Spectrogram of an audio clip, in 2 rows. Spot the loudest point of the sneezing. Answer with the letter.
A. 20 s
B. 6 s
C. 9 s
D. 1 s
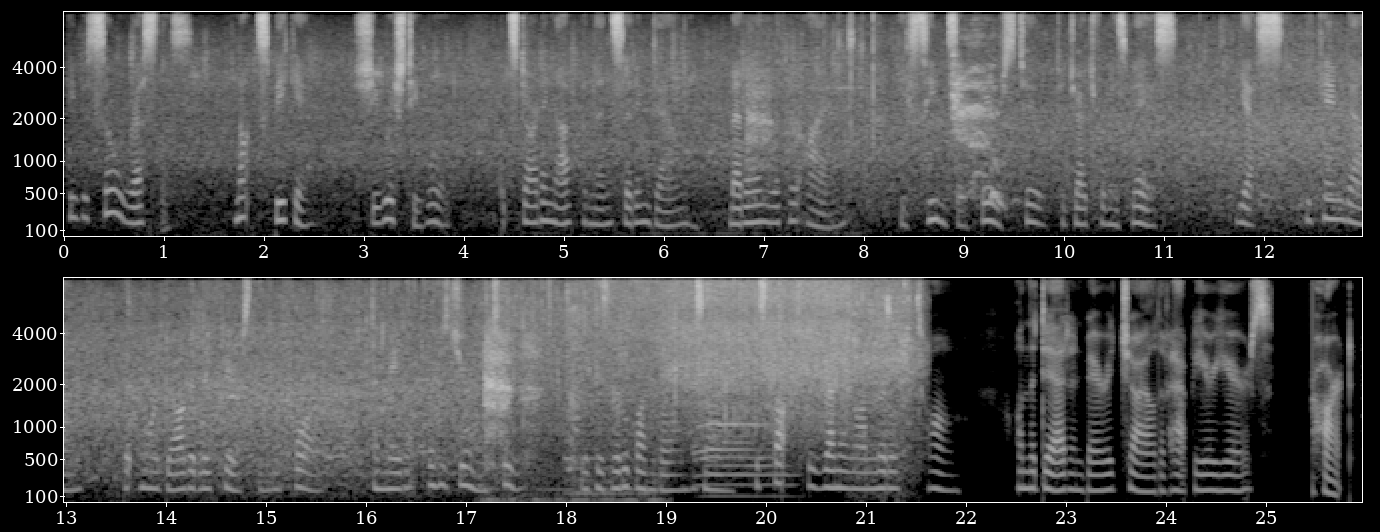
C.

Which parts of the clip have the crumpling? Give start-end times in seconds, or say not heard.
6.8-8.3, 17.1-17.8.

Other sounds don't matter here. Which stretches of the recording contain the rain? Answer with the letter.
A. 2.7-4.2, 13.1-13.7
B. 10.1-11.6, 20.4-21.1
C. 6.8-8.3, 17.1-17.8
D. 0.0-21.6
D.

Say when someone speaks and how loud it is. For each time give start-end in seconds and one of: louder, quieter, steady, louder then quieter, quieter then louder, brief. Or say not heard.
0.0-11.1 steady
11.7-25.9 steady.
